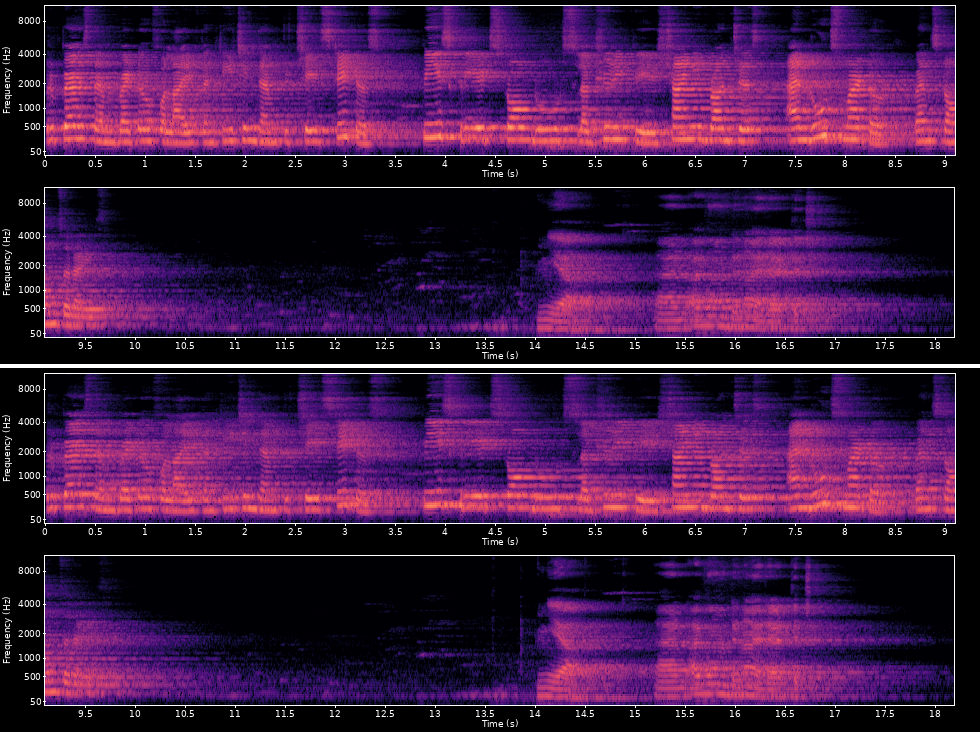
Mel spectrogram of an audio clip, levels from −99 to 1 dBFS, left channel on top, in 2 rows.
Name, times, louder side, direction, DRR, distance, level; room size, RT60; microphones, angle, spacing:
voice 1, 0.0-3.3 3.8-7.1 7.4-8.4 8.7-9.6, left 3 dB, 80° left, 5 dB, 0.6 m, -30 dB
voice 2, 14.0-14.6 15.2-16.8, right 2 dB, 30° right, -1 dB, 0.7 m, -38 dB
16.5 x 8.7 x 4.1 m, 2.6 s
head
